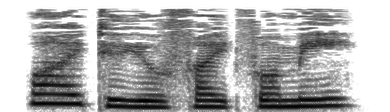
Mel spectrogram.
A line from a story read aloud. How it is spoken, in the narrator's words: She asked in a soft voice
